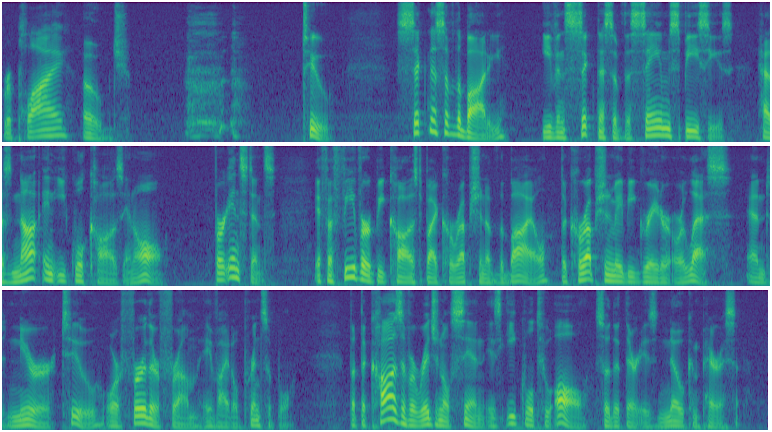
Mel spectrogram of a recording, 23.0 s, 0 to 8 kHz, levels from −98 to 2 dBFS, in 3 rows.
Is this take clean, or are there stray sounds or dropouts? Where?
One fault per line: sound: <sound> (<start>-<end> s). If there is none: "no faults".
sound: cough (1.8-2.5 s)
